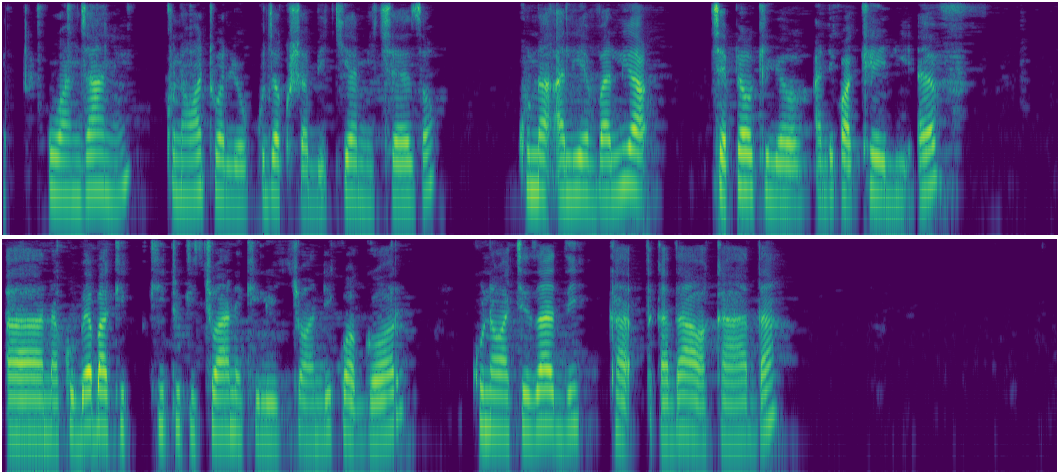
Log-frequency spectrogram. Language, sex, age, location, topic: Swahili, female, 18-24, Kisii, government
